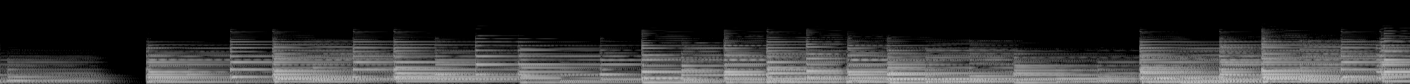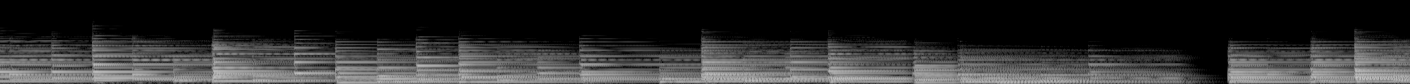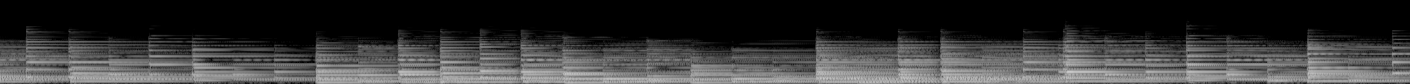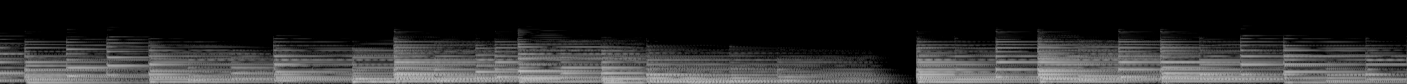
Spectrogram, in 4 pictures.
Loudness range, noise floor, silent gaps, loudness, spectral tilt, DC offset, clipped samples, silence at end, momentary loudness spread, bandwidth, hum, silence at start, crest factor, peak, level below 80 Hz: 5 LU; -46 dBFS; none; -22 LUFS; -10 dB/octave; under 0.1%; under 0.1%; 0 s; 8 LU; 5.8 kHz; none; 0 s; 18 dB; -4 dBFS; -44 dBFS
